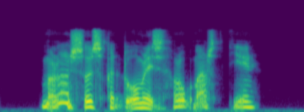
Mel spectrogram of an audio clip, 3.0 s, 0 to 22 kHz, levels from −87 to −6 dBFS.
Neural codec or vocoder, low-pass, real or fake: autoencoder, 22.05 kHz, a latent of 192 numbers a frame, VITS, trained on many speakers; 7.2 kHz; fake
